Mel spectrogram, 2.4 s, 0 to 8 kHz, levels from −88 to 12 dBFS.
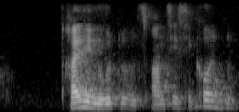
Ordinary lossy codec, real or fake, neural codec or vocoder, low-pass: none; fake; codec, 24 kHz, 0.9 kbps, WavTokenizer, medium speech release version 2; 7.2 kHz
